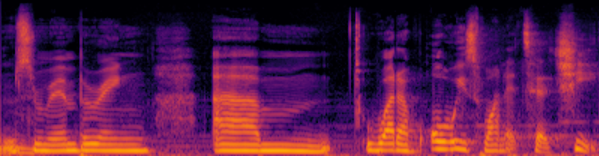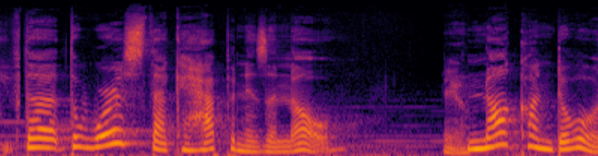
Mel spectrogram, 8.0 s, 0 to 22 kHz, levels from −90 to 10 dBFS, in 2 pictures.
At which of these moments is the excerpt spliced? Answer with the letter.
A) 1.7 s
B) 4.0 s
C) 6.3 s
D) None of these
B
